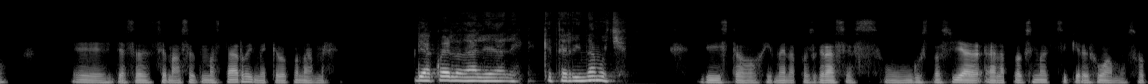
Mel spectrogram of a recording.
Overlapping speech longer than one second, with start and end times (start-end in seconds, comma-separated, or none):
none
